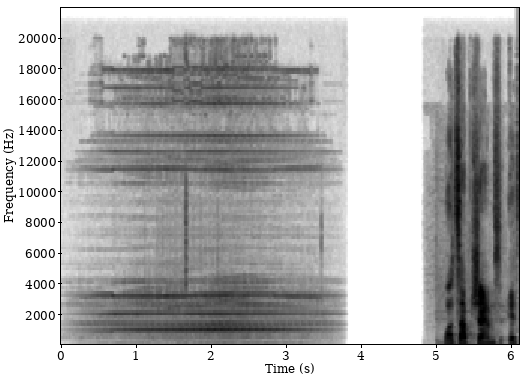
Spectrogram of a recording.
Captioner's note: distorted ringing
